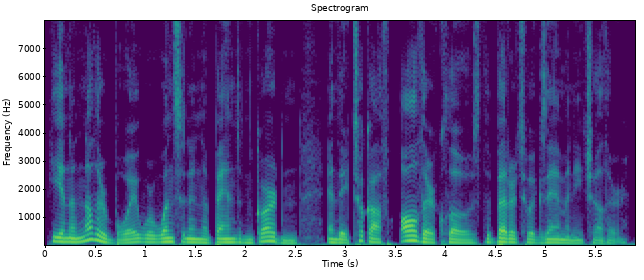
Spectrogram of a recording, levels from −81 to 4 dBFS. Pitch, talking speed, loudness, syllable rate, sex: 115 Hz, 235 wpm, -19 LUFS, 6.7 syllables/s, male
